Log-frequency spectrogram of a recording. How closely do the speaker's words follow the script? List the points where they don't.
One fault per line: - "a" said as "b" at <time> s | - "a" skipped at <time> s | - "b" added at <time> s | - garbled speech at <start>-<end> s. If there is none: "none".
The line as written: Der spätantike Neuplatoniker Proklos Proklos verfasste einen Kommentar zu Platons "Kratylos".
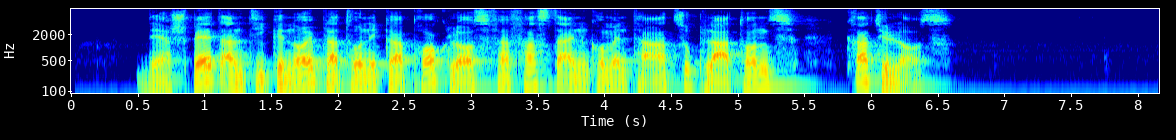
- "Proklos" skipped at 3.1 s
